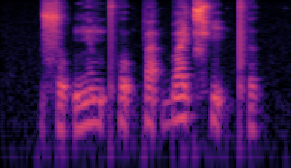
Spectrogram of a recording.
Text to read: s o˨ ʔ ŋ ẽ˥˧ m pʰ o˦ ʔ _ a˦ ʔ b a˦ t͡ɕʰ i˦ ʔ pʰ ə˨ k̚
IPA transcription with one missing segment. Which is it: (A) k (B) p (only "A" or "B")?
B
